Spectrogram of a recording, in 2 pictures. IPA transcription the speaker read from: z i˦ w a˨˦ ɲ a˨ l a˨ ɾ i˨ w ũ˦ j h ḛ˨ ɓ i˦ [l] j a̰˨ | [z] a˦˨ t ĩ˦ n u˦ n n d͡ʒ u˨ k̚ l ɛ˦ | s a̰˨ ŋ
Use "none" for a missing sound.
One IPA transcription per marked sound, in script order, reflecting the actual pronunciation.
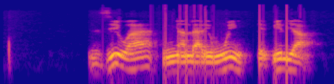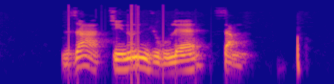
l, z

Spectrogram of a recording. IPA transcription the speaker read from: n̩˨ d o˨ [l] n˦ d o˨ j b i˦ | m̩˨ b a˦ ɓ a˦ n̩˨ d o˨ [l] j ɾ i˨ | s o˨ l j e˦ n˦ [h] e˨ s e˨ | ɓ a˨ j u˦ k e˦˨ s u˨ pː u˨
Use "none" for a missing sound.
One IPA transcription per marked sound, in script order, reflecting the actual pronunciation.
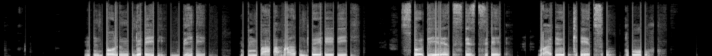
l, none, s

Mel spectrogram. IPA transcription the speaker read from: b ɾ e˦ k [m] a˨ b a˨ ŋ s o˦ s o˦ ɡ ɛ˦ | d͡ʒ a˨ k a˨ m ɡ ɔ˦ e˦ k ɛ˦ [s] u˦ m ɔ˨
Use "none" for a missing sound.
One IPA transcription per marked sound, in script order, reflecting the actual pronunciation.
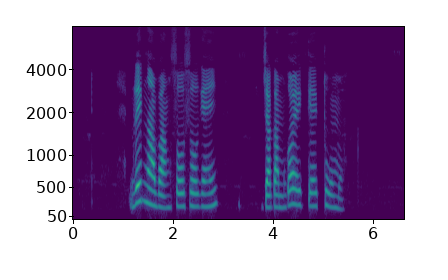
ŋ, t

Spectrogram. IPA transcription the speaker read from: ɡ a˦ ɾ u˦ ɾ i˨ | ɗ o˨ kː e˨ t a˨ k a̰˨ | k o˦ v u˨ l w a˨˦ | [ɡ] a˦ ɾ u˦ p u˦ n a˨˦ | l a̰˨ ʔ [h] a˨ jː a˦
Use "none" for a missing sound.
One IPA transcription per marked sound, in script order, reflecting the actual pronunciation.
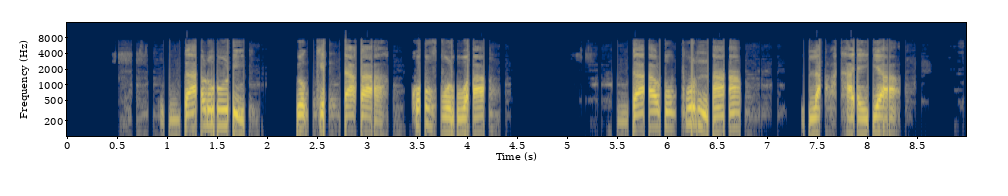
ɡ, h

